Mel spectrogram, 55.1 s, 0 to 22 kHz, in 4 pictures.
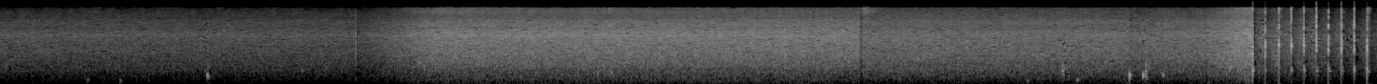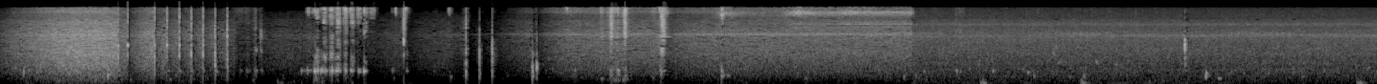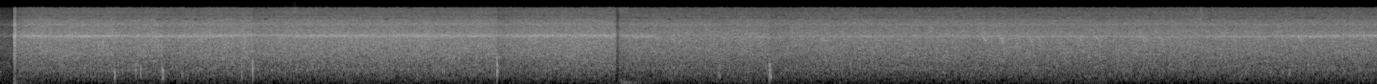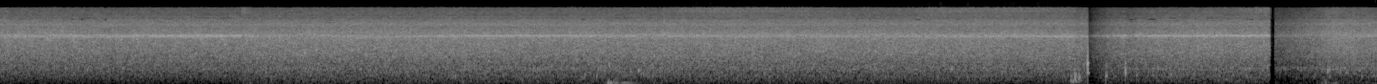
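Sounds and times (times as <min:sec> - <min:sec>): flowing water: 0:00.0 - 0:55.0.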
